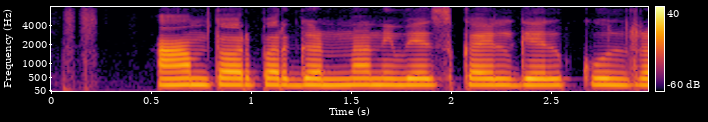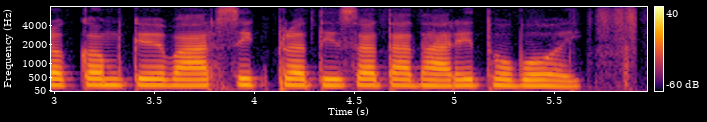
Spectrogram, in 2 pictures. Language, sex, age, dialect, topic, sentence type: Magahi, female, 25-30, Southern, banking, statement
